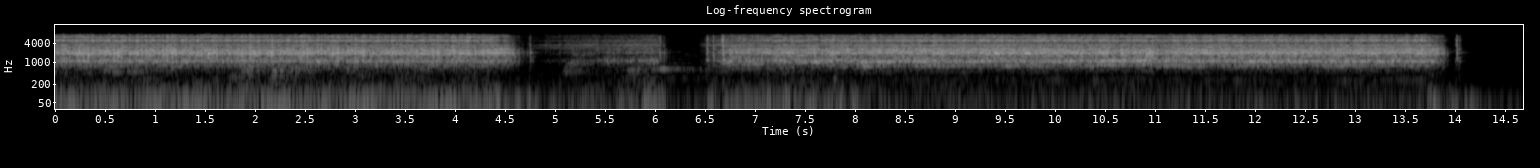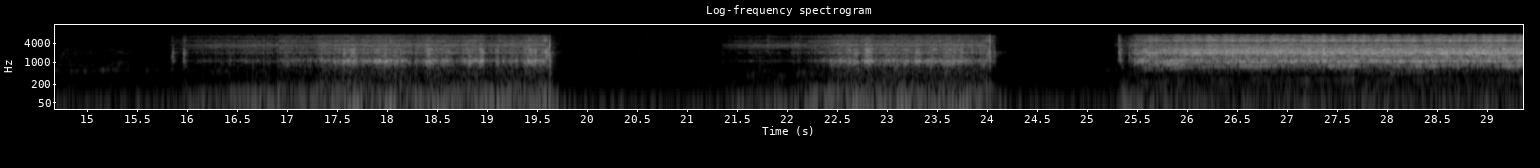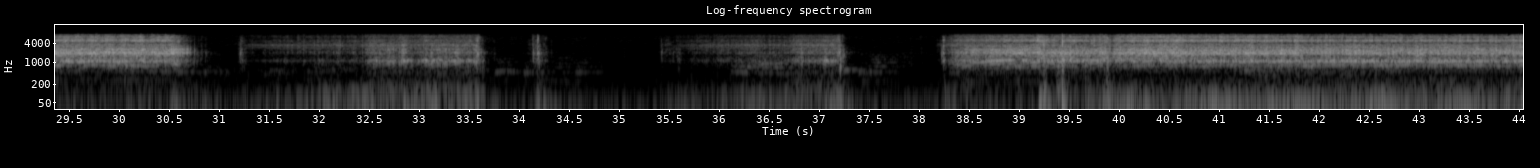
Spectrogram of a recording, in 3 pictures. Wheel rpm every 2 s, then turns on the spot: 70, 70, 10, 40, 70, 70, 60, 0, 10, 20, 0, 10, 20, 60, 70, 20, 10, 0, 10, 50, 70, 70.
4-6 16-20 22-24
